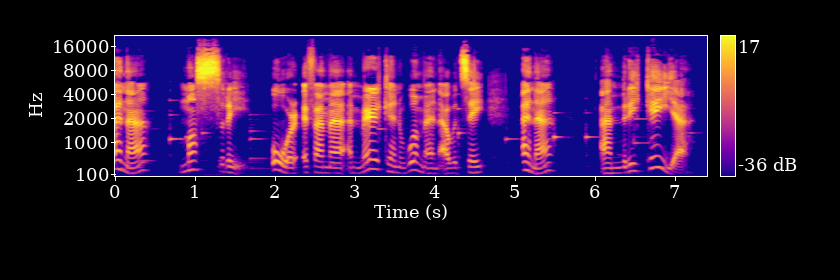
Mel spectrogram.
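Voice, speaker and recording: A woman from Egypt with an Egyptian accent, teaching a beginner language lesson and clearly repeating each word several times. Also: low-pitched, big pitch swings, fairly quick, sharp tone, faint music behind. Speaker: Arabic teacher.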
